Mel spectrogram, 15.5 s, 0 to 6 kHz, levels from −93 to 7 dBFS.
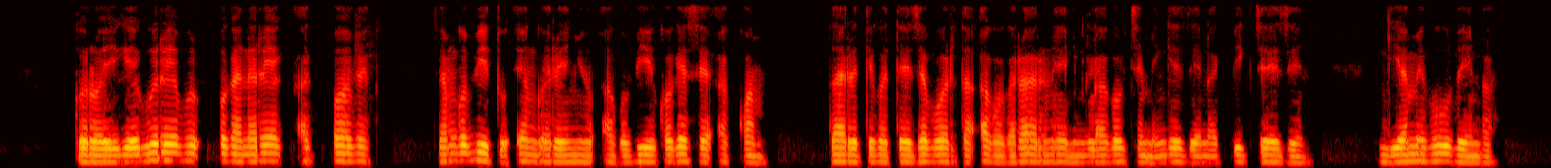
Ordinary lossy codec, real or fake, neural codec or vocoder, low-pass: none; fake; vocoder, 22.05 kHz, 80 mel bands, WaveNeXt; 5.4 kHz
